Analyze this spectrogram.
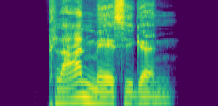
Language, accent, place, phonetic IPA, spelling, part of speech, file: German, Germany, Berlin, [ˈplaːnˌmɛːsɪɡn̩], planmäßigen, adjective, De-planmäßigen.ogg
- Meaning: inflection of planmäßig: 1. strong genitive masculine/neuter singular 2. weak/mixed genitive/dative all-gender singular 3. strong/weak/mixed accusative masculine singular 4. strong dative plural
